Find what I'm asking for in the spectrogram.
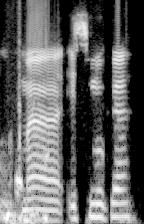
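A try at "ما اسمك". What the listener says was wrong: মা ইসমুকা, এটাকে আমি ভুল ধরে দিয়েছি না ভাই। মা ইসমুকাকে বলবেন মাসমুকা, মা ইসমুকা না, এই আলিফ উচ্চারণে আসবে না।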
